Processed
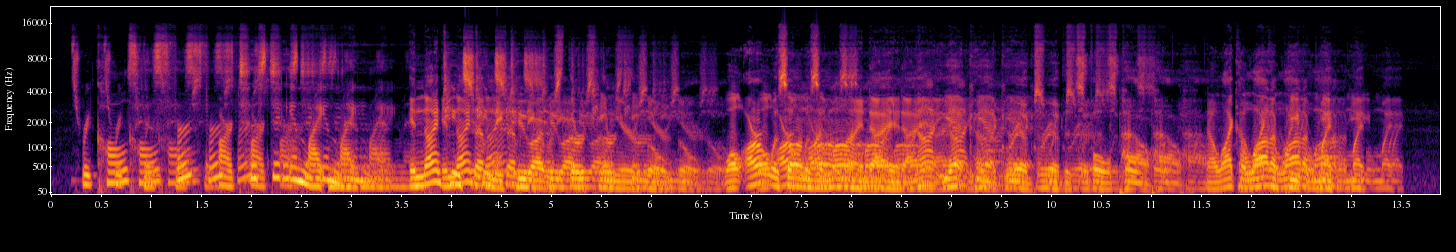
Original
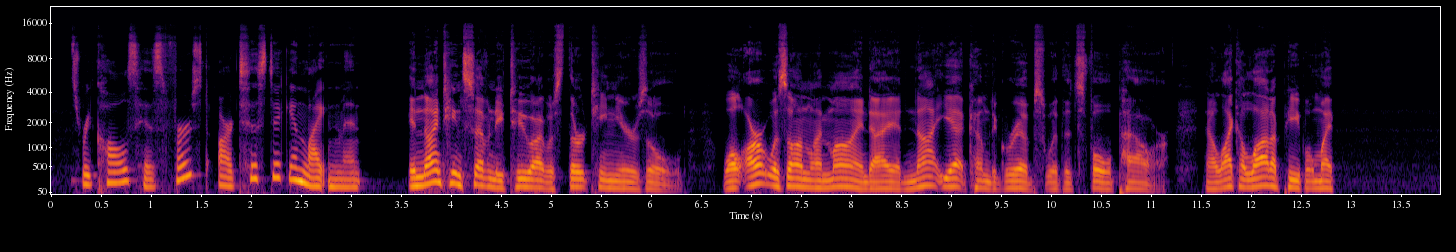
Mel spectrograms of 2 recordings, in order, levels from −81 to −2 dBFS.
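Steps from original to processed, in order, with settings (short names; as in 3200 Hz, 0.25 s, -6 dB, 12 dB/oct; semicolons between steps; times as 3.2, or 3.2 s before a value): 3.94–6.15 LPF 11000 Hz 12 dB/oct; soft clip -9 dBFS, distortion -27 dB; tapped delay 0.319/0.608/0.669/0.71 s -3.5/-9.5/-16/-15.5 dB; gain +7.5 dB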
